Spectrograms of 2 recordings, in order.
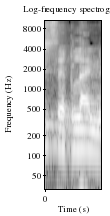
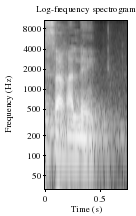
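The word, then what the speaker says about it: ثقلین: دو تا چیز، سقلین، درسته این تلفظش سقلین نه سقلین، سقلین یعنی جنوئنس، سقلین یعنی دو چیز گرانبهای هم وزن.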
